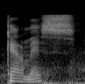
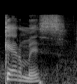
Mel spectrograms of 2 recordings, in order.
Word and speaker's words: kermesse: Alors, c'est le mot kermesse, et kermesse s'écrit K-E-R-M-E-2-S-E. Kermesse, K-E-R-M-E-2-S-E. Merci.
